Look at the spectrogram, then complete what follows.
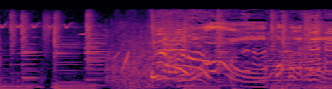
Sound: laughing & Giggling

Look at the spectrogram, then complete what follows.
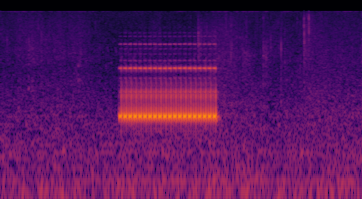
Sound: phone ringing

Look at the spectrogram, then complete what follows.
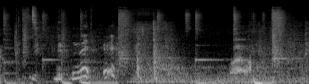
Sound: laughs

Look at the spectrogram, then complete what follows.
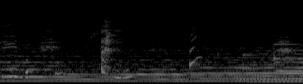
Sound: both chuckling

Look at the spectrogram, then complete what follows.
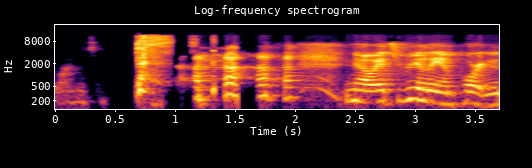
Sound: laughing

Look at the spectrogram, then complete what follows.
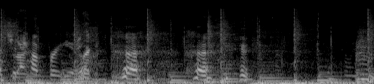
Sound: panicked Panting

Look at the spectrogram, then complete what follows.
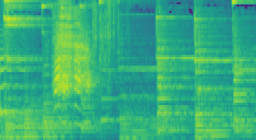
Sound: cackles

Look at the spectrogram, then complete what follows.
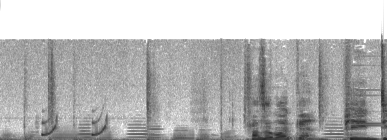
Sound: cartoon boink

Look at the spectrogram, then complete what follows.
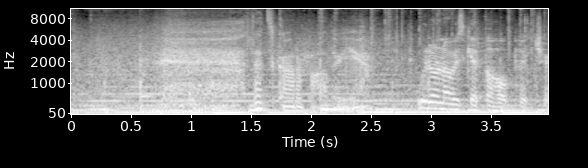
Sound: sighs

